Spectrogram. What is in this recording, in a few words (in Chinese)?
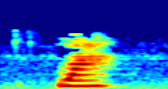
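"哇", Mandarin Chinese; hsk; chinese-flashcards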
